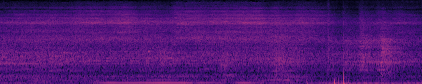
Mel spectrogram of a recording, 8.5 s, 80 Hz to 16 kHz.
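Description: Steady running noise of a Haas VF-2 CNC vertical mill stopped in a tool-changer alarm. A low hum comes up for about two seconds and then briefly once more, and a few sharp knocks come near the end.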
